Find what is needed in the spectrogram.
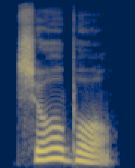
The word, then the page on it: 消防: female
